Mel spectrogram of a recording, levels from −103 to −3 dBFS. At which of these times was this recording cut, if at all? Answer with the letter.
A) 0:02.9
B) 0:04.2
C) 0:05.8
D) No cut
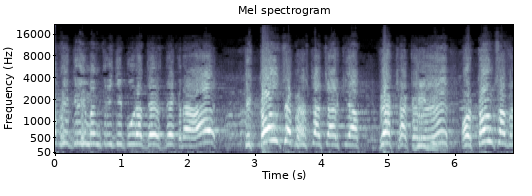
D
